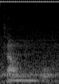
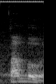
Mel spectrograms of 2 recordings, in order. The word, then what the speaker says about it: Thumboo: I hate this no how my name pronounce oun as Edwin Tambo Tambo sorry edn Dr Edwin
